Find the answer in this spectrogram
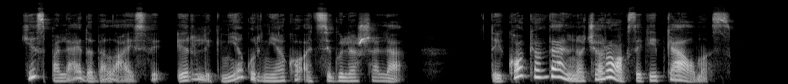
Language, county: Lithuanian, Telšiai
